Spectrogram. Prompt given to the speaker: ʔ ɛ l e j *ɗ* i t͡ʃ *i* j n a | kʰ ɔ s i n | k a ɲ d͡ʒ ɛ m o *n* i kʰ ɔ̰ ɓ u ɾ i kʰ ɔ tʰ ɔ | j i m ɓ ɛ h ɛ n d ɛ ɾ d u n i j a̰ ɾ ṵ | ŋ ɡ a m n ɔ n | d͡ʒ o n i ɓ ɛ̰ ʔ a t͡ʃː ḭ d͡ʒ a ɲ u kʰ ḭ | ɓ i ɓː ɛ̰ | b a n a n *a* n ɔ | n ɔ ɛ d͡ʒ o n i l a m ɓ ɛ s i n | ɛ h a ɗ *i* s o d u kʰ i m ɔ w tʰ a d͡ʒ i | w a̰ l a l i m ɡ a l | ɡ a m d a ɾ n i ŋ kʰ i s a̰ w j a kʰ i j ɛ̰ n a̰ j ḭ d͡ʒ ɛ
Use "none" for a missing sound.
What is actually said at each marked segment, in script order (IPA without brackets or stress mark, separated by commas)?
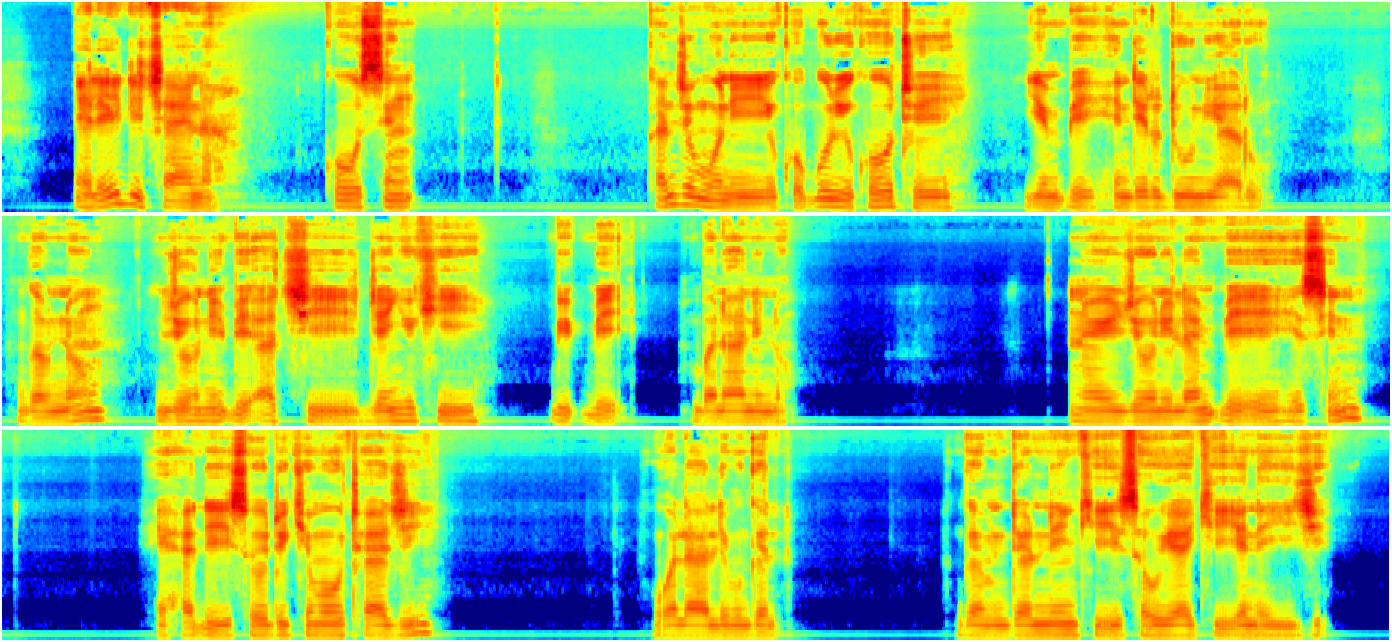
d, a, n, i, i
